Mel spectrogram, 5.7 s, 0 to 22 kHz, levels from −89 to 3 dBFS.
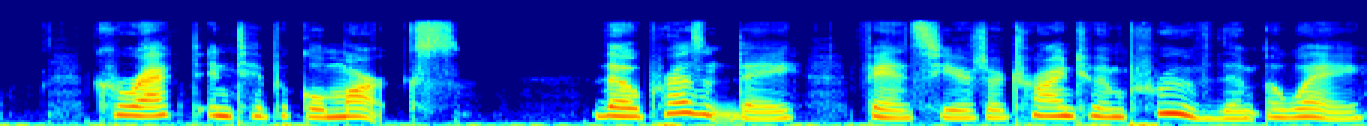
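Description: One channel drops out from 2.69 to 2.74 s: the speech dips abruptly by about 6 dB for 50 ms, then returns. The likely cause is one stereo channel briefly going silent, so the mono sum carries only half the shared signal.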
